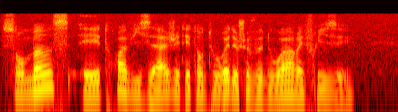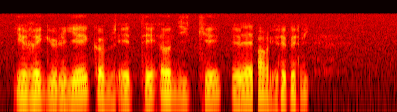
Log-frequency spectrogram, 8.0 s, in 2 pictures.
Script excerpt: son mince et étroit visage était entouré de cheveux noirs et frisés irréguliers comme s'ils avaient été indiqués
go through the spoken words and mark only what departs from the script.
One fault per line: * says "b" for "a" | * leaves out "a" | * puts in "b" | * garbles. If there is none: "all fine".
* leaves out "s'ils avaient"
* garbles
